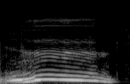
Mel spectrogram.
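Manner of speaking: high, lowing cow voice on the moon; a silly high cow voice mooing the word; cow impression. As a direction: moo the answer like a cow. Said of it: "You didn't even see my cow impression".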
